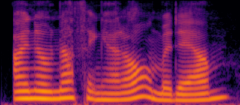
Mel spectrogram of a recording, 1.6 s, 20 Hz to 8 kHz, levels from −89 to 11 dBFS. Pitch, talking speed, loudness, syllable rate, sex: 200 Hz, 225 wpm, -15 LUFS, 6.4 syllables/s, female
